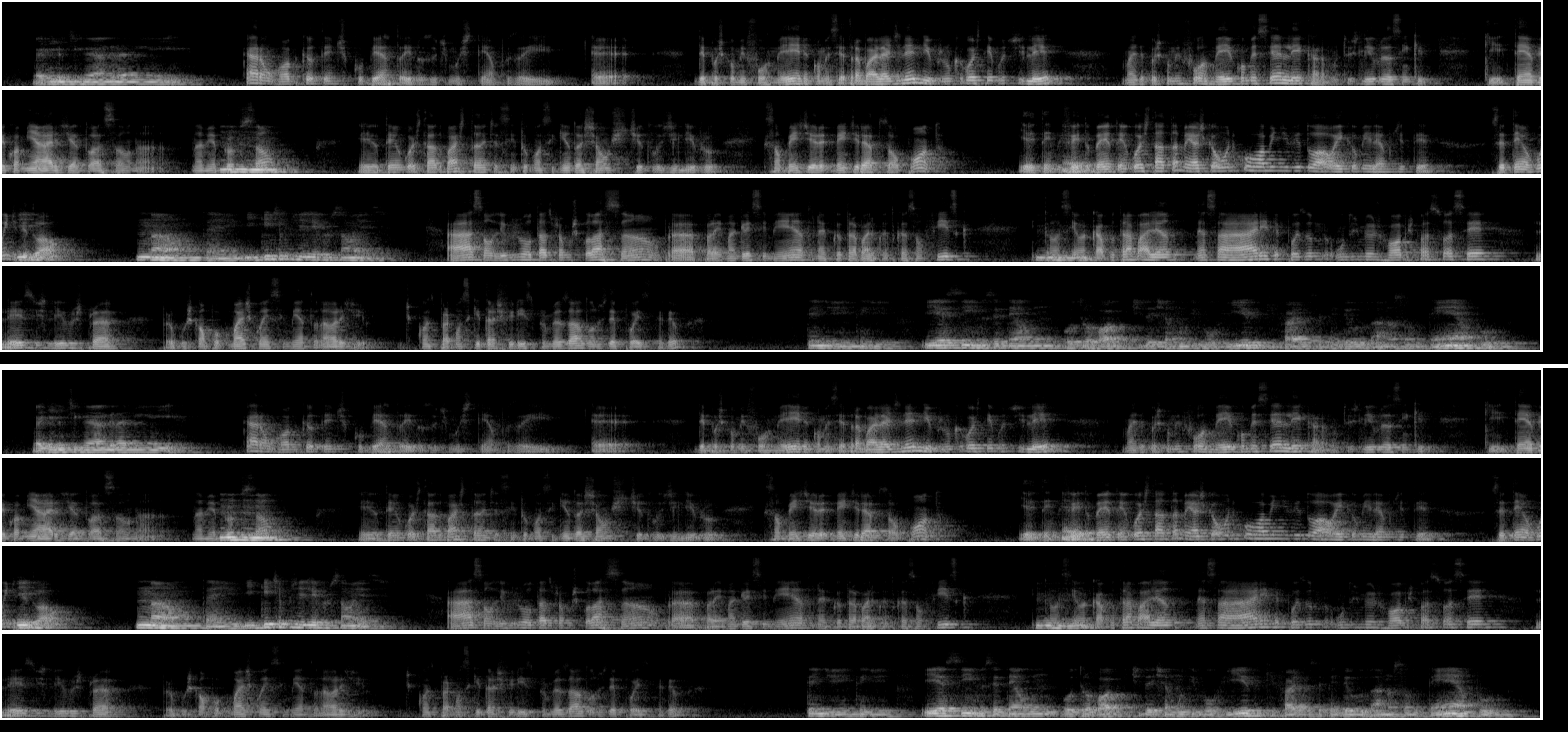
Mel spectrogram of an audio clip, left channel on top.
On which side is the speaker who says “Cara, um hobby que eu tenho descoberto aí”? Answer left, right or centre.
Left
